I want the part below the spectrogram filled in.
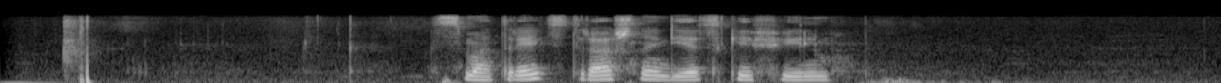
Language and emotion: Russian, neutral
